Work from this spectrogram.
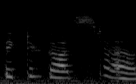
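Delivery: very faint, barely audible, high whisper. Answering a worried speaker who cannot hear: whispering too quietly. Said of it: "you're, like, whispering in a way that I cannot hear".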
